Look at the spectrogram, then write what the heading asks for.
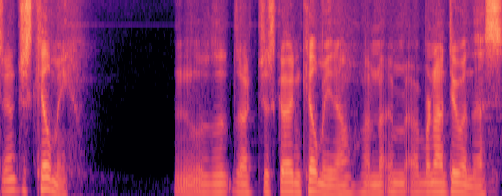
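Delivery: mock disconnected voice. Retelling a woman refusing to go to jail: imitating someone sounding detached. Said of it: "completely disconnected from".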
